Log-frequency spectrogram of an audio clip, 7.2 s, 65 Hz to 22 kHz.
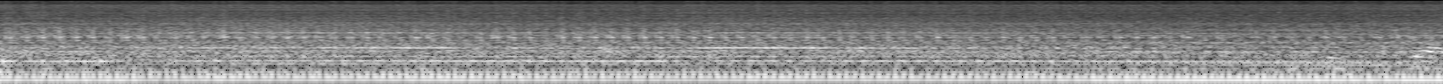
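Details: Subaru 2.5L non-turbo (2002-2007 Impreza/Forester/Outback/Legacy) after accessory belt tension adjustment for loud squeal when steering; restarted engine runs with steady even hum, no squeal or chirp. Normal running, belt squeal fixed.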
